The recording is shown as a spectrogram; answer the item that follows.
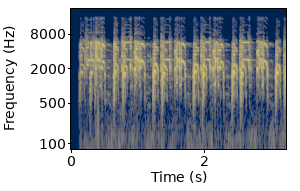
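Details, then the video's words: Grey francolin (teetar) calling: a loud, harsh, rasping chorus of rapid grating notes in tight bursts, repeated without pause for over three seconds. "lovely bird teetar sounds,teetar pheasant sounds"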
